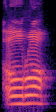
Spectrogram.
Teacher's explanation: Ora is heavy because whenever ra is with fatha, it is heavy.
